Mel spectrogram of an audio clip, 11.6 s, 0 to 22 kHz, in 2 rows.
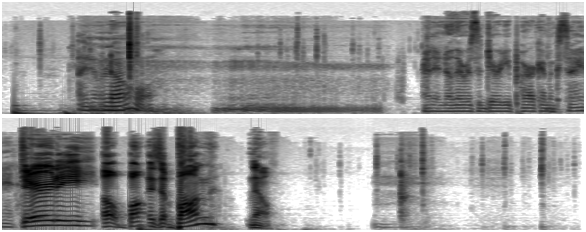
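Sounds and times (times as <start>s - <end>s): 
speech: 0.8s - 2.4s, 4.4s - 8.6s
computer keyboard typing: 9.6s - 11.6s.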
